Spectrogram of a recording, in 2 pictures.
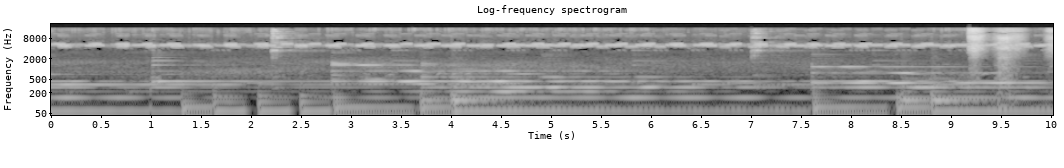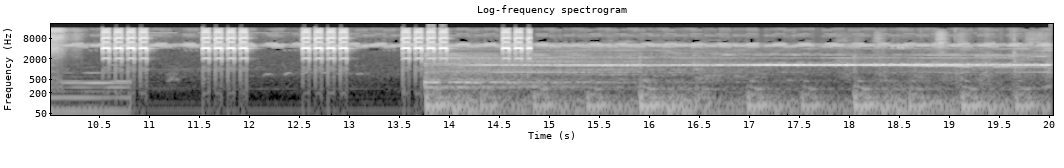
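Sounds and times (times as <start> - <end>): background music: 0.0 - 10.6
cricket-like chirring: 0.0 - 14.9
mobile phone alert beeping: 10.6 - 14.0, 14.6 - 14.9.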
